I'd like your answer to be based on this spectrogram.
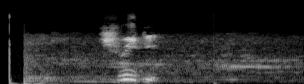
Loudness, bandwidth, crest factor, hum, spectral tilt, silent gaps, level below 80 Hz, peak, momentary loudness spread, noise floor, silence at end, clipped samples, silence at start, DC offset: -14 LUFS; 11.5 kHz; 22 dB; none; -3.5 dB/octave; none; -50 dBFS; 0 dBFS; 25 LU; -42 dBFS; 0.35 s; under 0.1%; 0.1 s; under 0.1%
